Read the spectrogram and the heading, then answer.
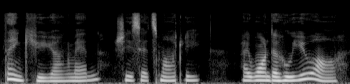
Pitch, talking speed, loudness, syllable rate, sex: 185 Hz, 205 wpm, -17 LUFS, 5.1 syllables/s, female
